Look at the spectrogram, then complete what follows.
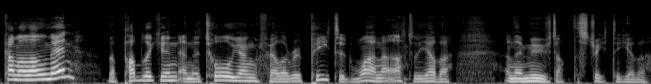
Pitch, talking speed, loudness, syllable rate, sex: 160 Hz, 200 wpm, -18 LUFS, 6.0 syllables/s, male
